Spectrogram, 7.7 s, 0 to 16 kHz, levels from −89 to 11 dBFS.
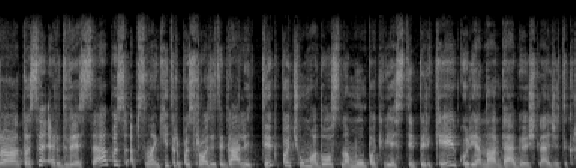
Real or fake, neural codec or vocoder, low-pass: real; none; 14.4 kHz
